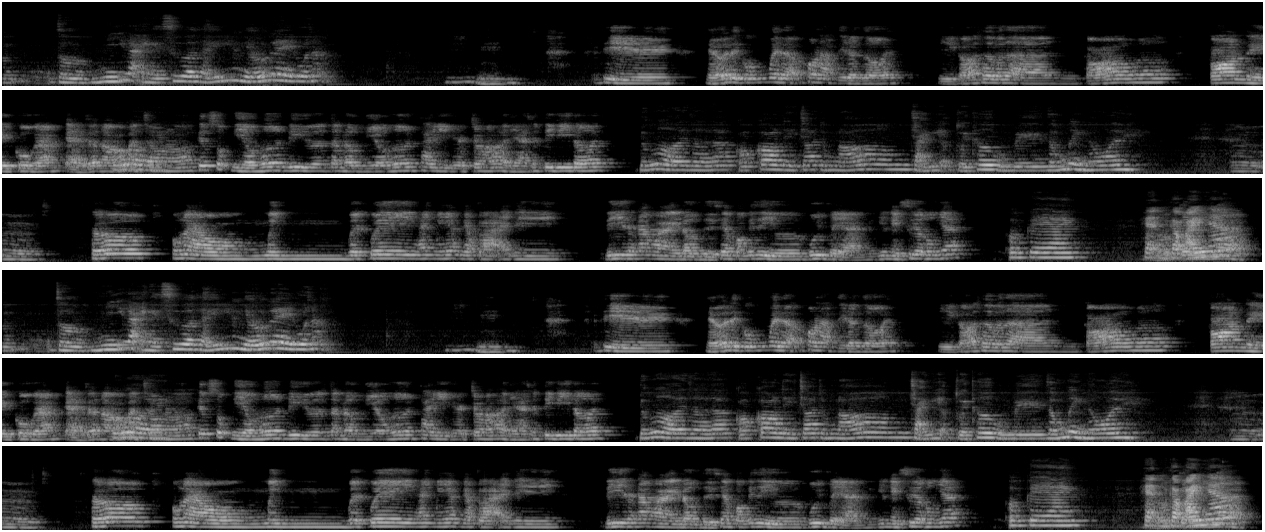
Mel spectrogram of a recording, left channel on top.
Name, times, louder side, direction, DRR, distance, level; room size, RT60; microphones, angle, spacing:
voice 1, 0.0-3.3 13.7-14.3 19.0-24.1 24.5-25.0 35.3-36.1 36.4-37.6, right 2 dB, 75° right, 0.7 m, -26 dB
voice 2, 4.4-5.1 5.4-5.6 5.9-8.9 9.4-11.7 12.1-18.6 24.9-25.6 26.1-30.8 31.2-34.8 36.7-37.6, equal, 20° right, 1.7 m, -27 dB
3.6 x 2.7 x 4.5 m
head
